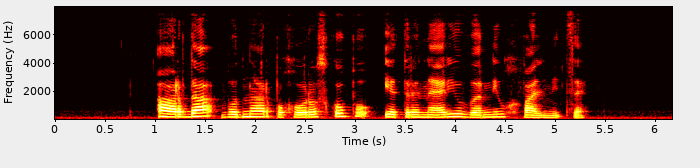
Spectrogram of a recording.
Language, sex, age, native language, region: Slovenian, female, 30-49, Slovenian, Drava region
